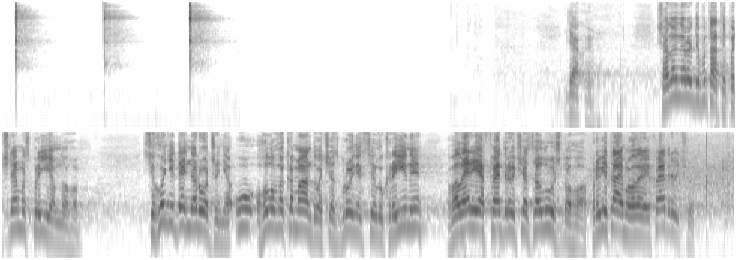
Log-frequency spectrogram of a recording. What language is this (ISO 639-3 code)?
ukr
